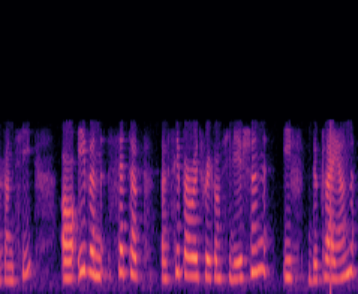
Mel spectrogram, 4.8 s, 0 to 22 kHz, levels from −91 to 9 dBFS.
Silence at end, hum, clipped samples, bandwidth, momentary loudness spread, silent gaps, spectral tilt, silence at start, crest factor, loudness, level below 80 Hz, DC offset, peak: 0 s; none; under 0.1%; 4.2 kHz; 10 LU; none; -3.5 dB/octave; 0 s; 18 dB; -25 LUFS; -60 dBFS; under 0.1%; -6 dBFS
